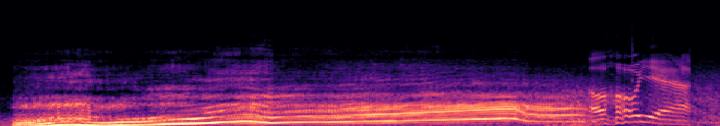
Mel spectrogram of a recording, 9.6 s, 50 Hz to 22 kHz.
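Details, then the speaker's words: 2018 Maserati GranTurismo V8 with a replacement engine, after the original blew up 50 miles after a flood-salvage purchase, on its first test drive: the deep V8 note climbs smoothly, dips and pulls again with no misfire or knock. Healthy under acceleration. "i say it sounds even better i don't know how it would sound better maybe i just haven't heard it in a long time"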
